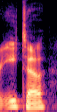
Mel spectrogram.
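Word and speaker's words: ἦτα: And he says the vowel eta, or eta, however you want to pronounce it, had already merged with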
